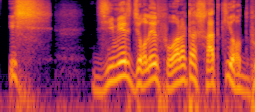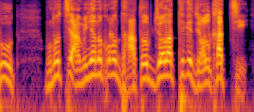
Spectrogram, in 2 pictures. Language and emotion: Bengali, disgusted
